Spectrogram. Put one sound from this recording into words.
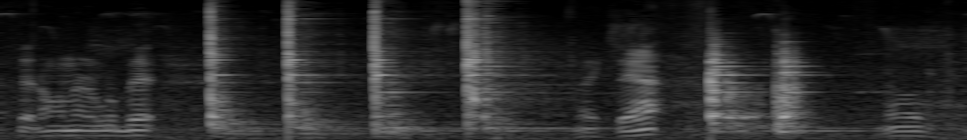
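Metal clanks sharply as a wrench knocks against a steel bracket.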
